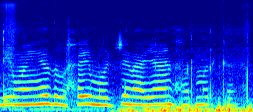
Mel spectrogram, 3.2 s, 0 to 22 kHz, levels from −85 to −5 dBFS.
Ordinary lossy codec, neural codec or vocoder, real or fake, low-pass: none; none; real; none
